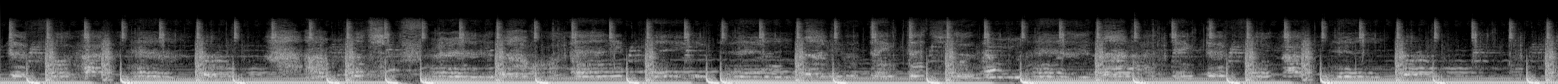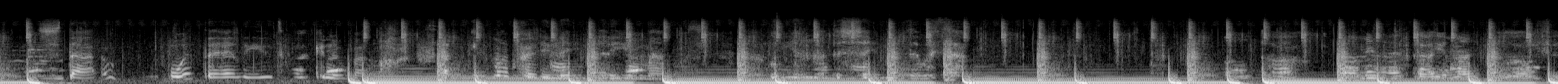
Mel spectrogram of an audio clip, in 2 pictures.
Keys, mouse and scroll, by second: 0.2-1.4 typing, 4.2-5.0 typing, 6.9 u, 11.6 ctrl+alt+shift+y, 12.5 alt+[, 14.2 ctrl+shift+d, 14.9 Delete, 20.9 ctrl+y.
